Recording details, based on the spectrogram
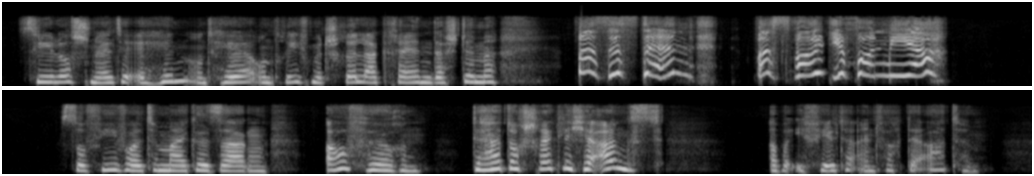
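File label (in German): Hörbuch Demo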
